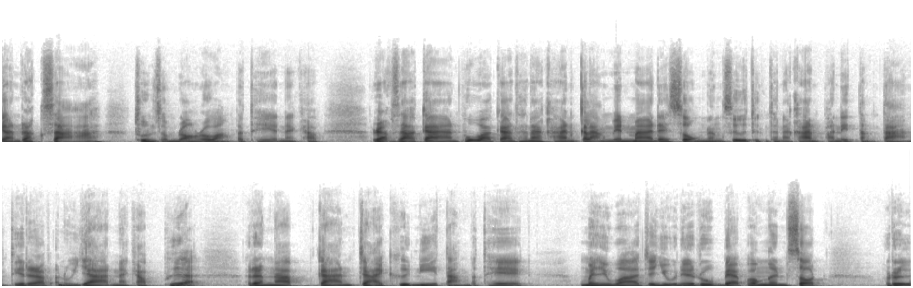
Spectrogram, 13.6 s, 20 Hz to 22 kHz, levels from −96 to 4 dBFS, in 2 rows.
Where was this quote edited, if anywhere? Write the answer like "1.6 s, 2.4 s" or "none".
none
